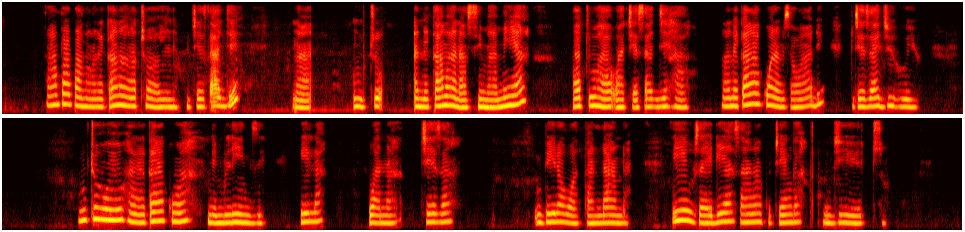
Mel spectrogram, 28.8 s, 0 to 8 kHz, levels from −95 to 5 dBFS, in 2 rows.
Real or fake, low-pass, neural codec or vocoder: fake; 7.2 kHz; codec, 16 kHz, 4 kbps, FreqCodec, smaller model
